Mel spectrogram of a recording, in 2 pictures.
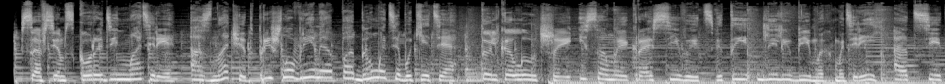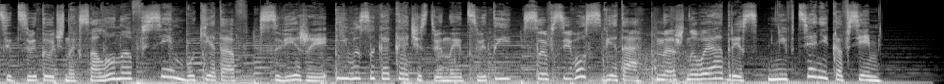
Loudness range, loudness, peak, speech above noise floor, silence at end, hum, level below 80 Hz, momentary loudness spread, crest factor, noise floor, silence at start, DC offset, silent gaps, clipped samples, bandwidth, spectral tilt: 0 LU; -8 LUFS; 0 dBFS; 20 dB; 0.15 s; none; -20 dBFS; 2 LU; 8 dB; -28 dBFS; 0.15 s; under 0.1%; none; under 0.1%; over 20 kHz; -4 dB/octave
